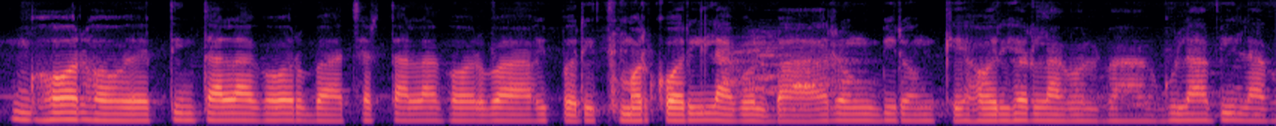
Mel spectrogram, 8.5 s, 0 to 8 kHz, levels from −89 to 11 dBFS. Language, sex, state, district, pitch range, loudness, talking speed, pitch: Bhojpuri, female, Bihar, Gopalganj, 145-155 Hz, -21 LUFS, 170 wpm, 150 Hz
